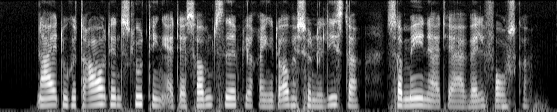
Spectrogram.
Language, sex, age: Danish, female, 32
